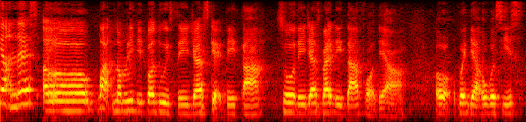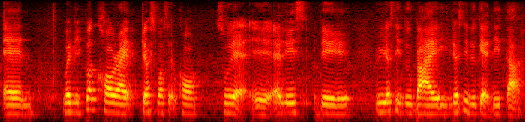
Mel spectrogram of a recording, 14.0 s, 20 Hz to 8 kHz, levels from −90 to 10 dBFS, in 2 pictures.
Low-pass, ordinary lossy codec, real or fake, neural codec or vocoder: none; none; fake; codec, 16 kHz, 2 kbps, FunCodec, trained on Chinese and English, 25 frames a second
